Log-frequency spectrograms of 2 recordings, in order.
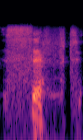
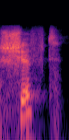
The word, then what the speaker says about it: sift: Uh next up is the word sift instead of shift. Okay. Sift and sift for gold.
